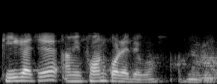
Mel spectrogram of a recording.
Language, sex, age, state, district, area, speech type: Bengali, male, 18-30, West Bengal, Malda, urban, conversation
